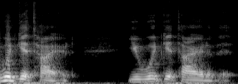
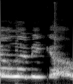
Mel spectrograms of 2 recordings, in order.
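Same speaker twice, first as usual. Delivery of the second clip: high-pitched, loud, desperate, tearful pleading tone. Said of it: "and then he goes".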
